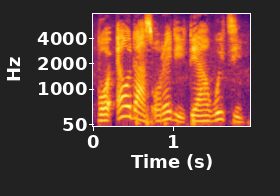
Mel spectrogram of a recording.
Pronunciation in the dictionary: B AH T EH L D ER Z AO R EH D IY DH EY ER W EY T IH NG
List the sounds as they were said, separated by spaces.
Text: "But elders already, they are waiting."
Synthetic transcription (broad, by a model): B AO T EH L D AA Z AO R EH D IY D EY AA W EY T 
